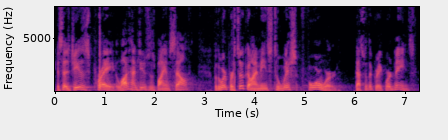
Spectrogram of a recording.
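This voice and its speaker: A man preaching a conversational sermon, pausing for asides and restarting phrases as he works through scripture. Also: a little high, animated, husky. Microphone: recorded on tape in a church.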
